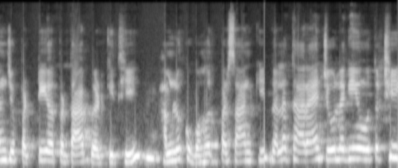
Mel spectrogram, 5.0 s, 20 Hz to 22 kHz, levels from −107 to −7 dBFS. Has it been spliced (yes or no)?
yes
